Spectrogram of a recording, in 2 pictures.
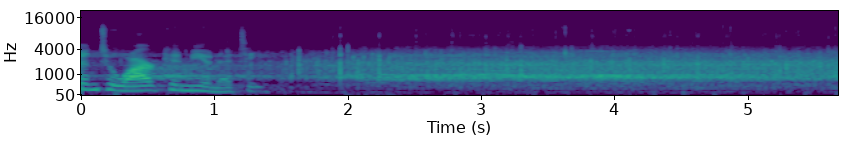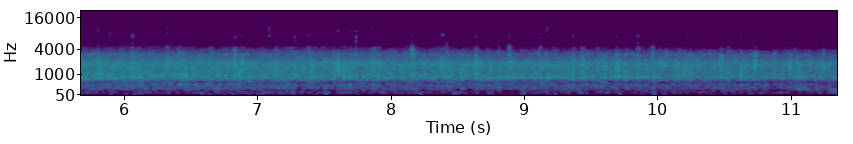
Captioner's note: applause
